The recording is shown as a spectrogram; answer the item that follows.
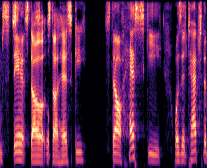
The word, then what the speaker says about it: Stahelski: So the John Wick the director for John Wick, Chad, how do you pronounce that last name? Stahelski.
